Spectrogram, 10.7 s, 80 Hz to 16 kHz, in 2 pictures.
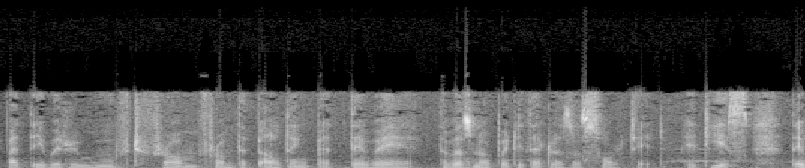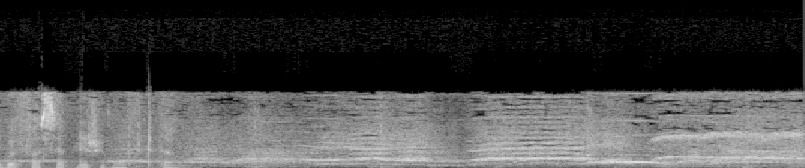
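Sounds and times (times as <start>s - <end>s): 
speech: 0.0s - 7.2s
crowd of protesting workers and students chanting and shouting at a campus gate: 4.4s - 10.7s.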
